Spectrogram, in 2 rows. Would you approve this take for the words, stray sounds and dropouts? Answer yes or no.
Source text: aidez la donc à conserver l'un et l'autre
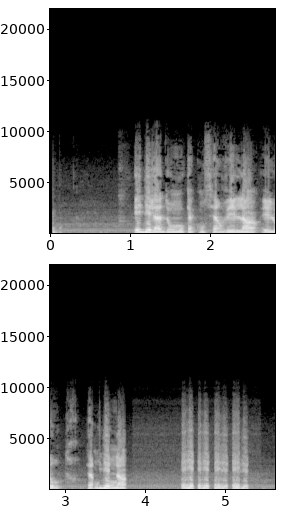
no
